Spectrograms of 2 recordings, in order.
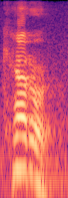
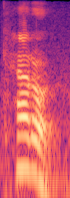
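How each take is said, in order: First: The first consonant is a breathy, aspirated k. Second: The first consonant is a breathy, aspirated k.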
